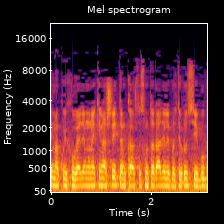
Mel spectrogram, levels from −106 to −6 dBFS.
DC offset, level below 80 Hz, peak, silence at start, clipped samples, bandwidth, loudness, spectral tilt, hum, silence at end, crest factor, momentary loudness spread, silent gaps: under 0.1%; -36 dBFS; -2 dBFS; 0 s; under 0.1%; 9.8 kHz; -17 LUFS; -7 dB/octave; none; 0 s; 14 dB; 2 LU; none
